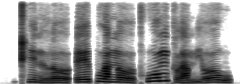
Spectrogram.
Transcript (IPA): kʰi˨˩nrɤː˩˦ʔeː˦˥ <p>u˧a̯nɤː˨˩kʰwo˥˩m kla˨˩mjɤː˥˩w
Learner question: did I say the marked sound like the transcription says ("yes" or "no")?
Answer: yes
